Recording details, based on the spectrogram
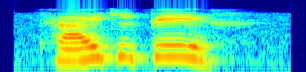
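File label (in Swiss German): "heidelbeer", Alsatian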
